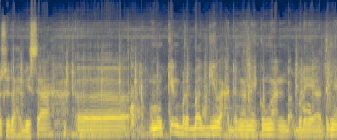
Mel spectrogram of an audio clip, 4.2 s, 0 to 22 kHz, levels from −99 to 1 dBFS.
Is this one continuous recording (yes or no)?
yes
